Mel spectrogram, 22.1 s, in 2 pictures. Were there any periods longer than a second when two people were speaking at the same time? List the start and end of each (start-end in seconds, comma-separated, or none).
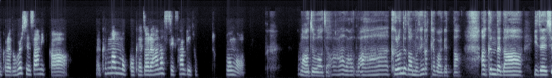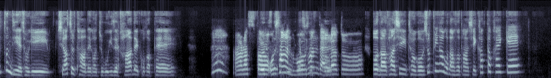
16.2-17.7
